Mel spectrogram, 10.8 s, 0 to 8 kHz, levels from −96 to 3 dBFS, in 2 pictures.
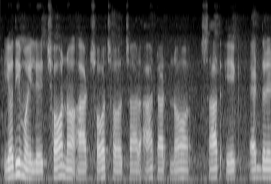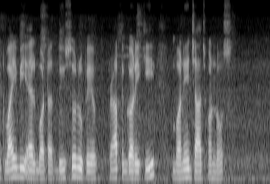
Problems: constant background noise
